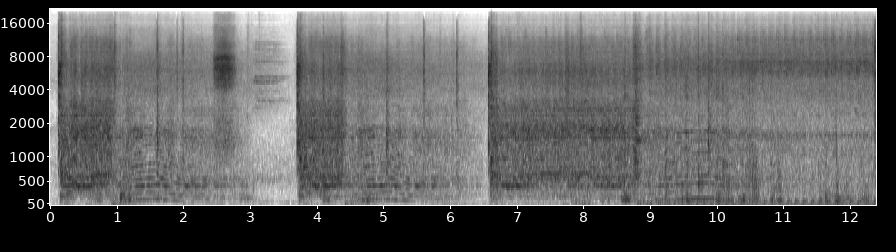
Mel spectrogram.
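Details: MG Midget with battery charged overnight: catches quickly, blips up and falls back in three quick rev bursts, then settles into an even running note; healthy start.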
